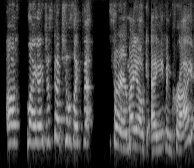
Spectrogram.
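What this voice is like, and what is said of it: Emotional, teary voice. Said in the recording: “you can hear me getting emotional ... I've never made anyone cry in this podcast”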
